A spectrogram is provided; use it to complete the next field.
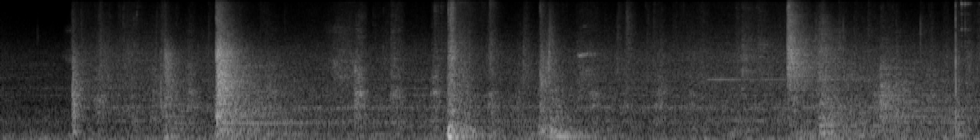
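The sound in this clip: A search dog pants during training, with quick breathy panting and occasional sharp thuds or knocks cutting through at irregular moments.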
